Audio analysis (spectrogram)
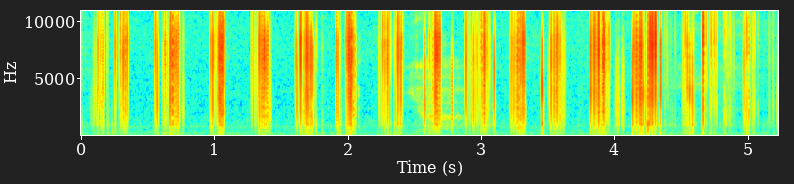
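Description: Long nails scratch and tap across the hollow metal mesh grille of a small mini microphone head. The result is a rapid, irregular run of short, bright, crackling bursts over a steady low hum and static hiss, with each contact dying away almost instantly.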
